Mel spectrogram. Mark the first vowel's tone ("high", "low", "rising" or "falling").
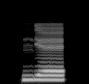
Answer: low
